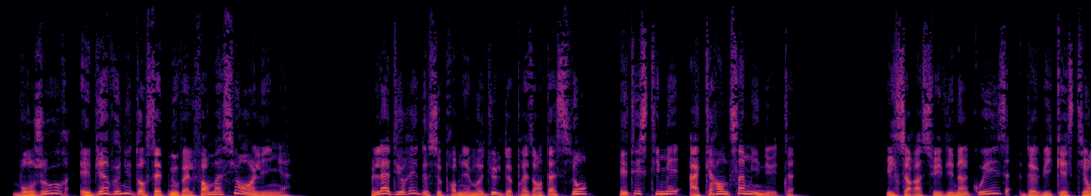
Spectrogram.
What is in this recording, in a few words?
elearning light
